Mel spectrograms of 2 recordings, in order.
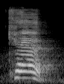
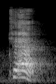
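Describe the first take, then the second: First: The word ends sharply on the final t. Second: The word ends sharply on the final t.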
